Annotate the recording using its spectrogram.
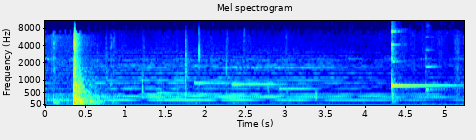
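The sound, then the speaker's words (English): A doorbell chimes twice, a few seconds apart, each strike leaving bright ringing tones that hang and slowly fade. No one speaks. “Look, give me a minute to go upstairs and then ring the bell.”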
